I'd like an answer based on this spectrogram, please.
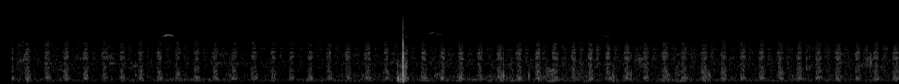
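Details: Five-month-old German Shepherd puppy named Attila ot Salmoxis panting rapidly and steadily, quick breathy pulses several per second throughout, with one sharp click midway.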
